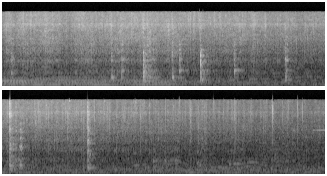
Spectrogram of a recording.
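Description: Fried onions and mashed boiled potato sizzling in hot oil in a non-stick kadhai as a spatula stirs them, its edge knocking and scraping against the pan several times between about two and six seconds in. The sizzle gradually dies down toward the end.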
